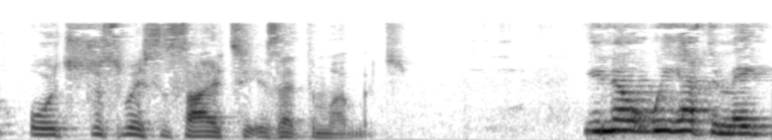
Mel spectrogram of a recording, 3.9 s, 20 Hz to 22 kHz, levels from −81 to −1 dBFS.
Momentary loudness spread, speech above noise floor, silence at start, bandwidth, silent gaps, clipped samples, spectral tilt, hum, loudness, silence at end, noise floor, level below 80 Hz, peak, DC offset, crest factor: 18 LU; 46 dB; 0.15 s; 11.5 kHz; none; under 0.1%; -5.5 dB/octave; none; -16 LUFS; 0 s; -62 dBFS; -62 dBFS; -2 dBFS; under 0.1%; 16 dB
